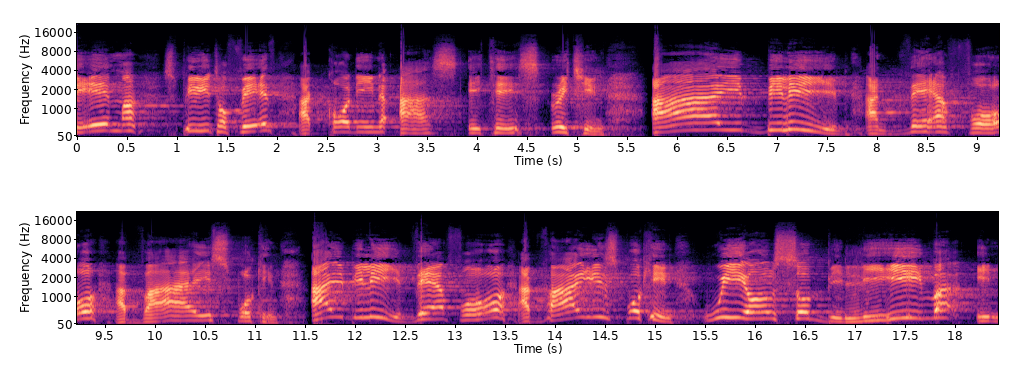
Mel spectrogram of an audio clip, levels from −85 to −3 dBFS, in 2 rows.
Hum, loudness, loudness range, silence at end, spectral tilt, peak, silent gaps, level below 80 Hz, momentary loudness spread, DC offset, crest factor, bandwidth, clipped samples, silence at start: none; -16 LUFS; 3 LU; 0 s; -3 dB/octave; 0 dBFS; none; -62 dBFS; 11 LU; under 0.1%; 18 dB; 13.5 kHz; under 0.1%; 0 s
